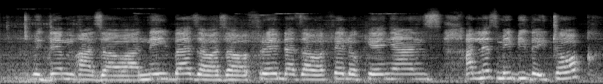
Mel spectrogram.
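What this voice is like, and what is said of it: Kenyan English accent. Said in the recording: “Her accent ... I love the the Kenyan accent ... like a it's like a British uh, you know, kind of slang”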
